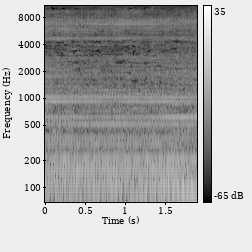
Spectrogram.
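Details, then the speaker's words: Samsung double-door fridge: loud, steady whirring drone with a rough, raspy edge from the freezer, fan blade scraping on heavy ice built up inside around the coil. "इस वाले fridge के freezer से जो है दोस्तों बहुत ज्यादा आवाज ए रही है"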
